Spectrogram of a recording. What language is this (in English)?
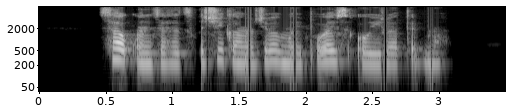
Georgian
